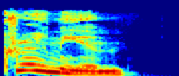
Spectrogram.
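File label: "chromium", British English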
